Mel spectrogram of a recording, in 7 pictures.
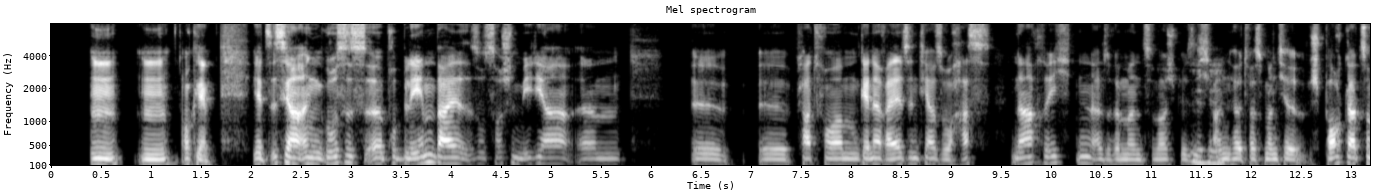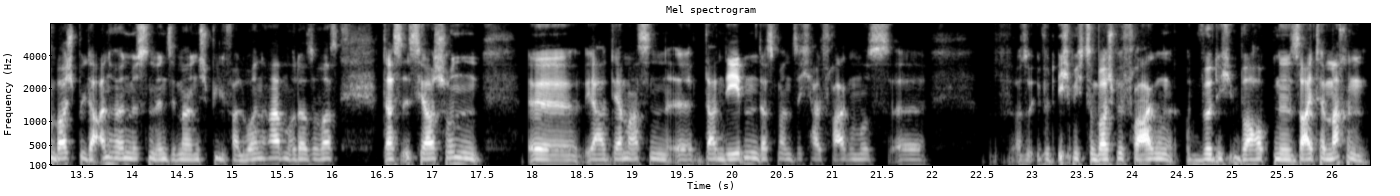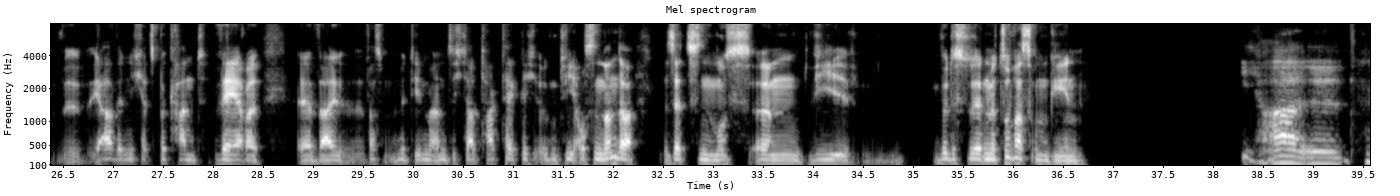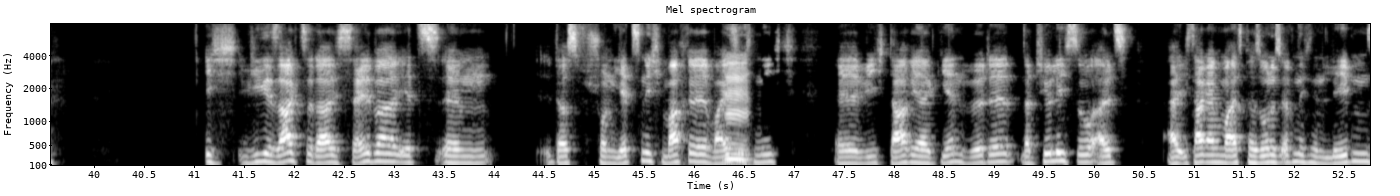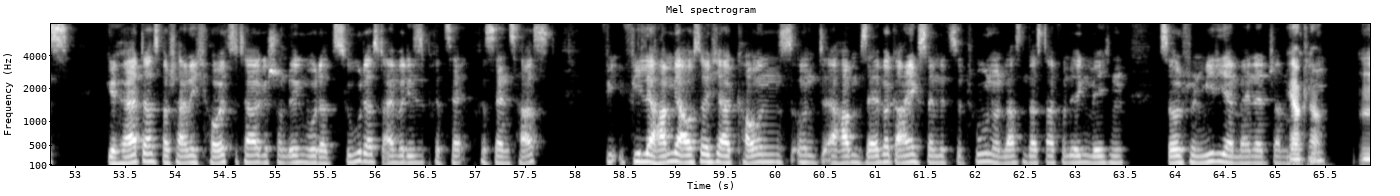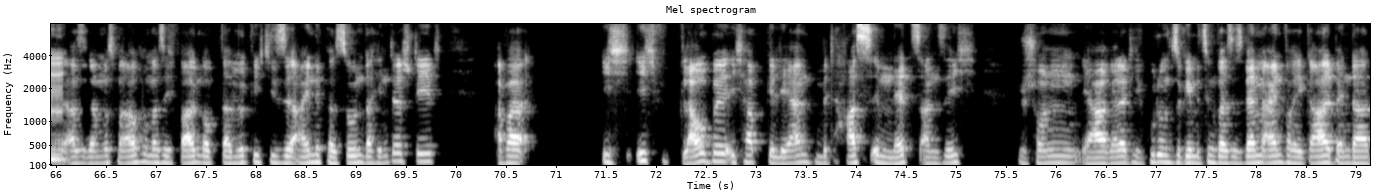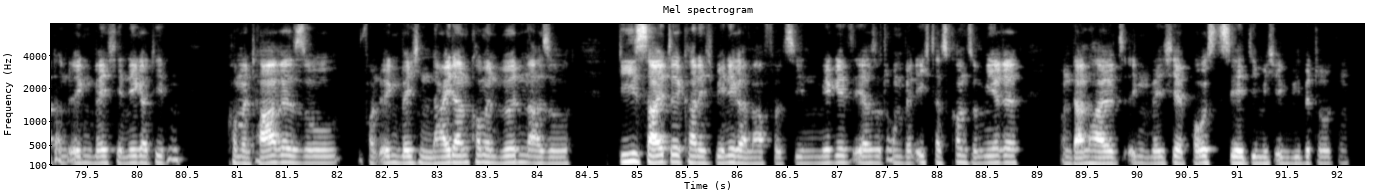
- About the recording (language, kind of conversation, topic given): German, podcast, Welchen Einfluss haben soziale Medien auf dein Erfolgsempfinden?
- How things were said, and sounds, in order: chuckle; in English: "Accounts"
